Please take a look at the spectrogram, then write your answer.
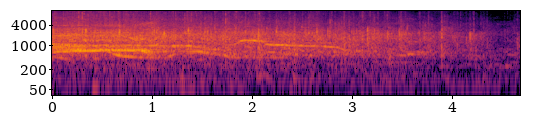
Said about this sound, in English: Can you guys give Jacob a round of applause? Give Jacob a round of applause.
